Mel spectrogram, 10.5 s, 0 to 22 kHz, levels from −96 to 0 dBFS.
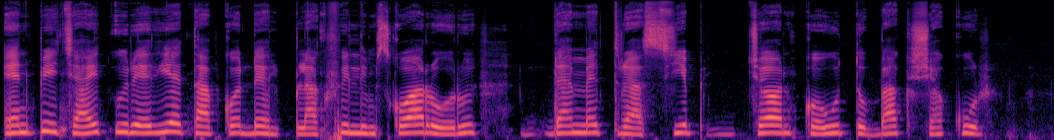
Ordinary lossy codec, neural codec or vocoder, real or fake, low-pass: none; none; real; none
